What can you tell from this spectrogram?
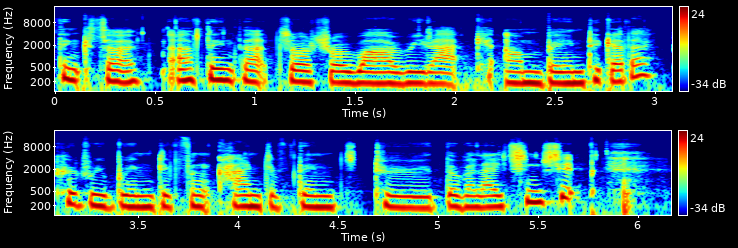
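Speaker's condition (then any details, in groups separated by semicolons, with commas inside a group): Deafness, born deaf; probably congenital deafness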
